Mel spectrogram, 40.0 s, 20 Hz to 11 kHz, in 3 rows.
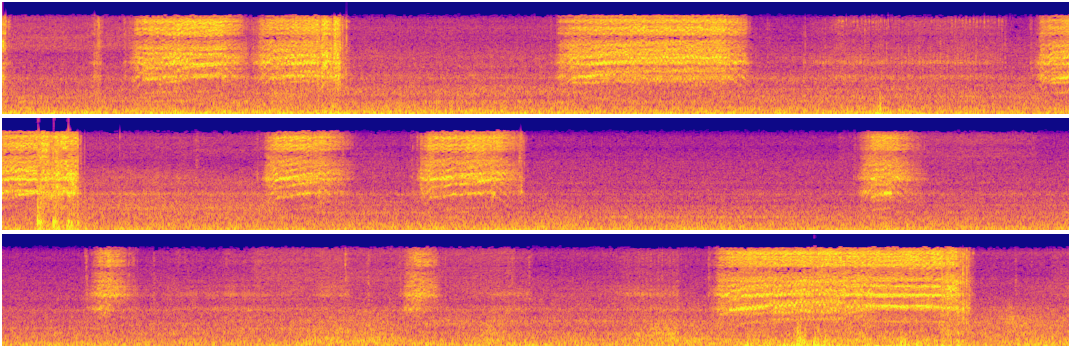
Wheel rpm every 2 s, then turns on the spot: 40, 100, 10, 90, 70, 20, 100, 10, 40, 70, 0, 10, 10, 10, 20, 10, 10, 60, 160, 30.
8-12 14-16 24-26 28-30 38-40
